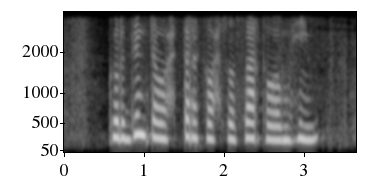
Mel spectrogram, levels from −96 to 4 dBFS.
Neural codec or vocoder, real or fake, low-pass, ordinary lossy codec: none; real; 3.6 kHz; none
